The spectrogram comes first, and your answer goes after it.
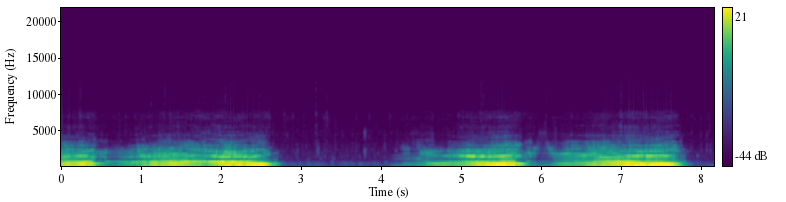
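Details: Humpback whale song recorded underwater at Vava'u, Tonga, in September 2015, its cow-like tone noted; three long, loud, rich moans of about two and a half seconds each, bending upward at their ends, separated by brief pauses.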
